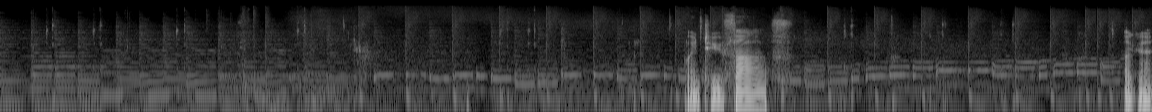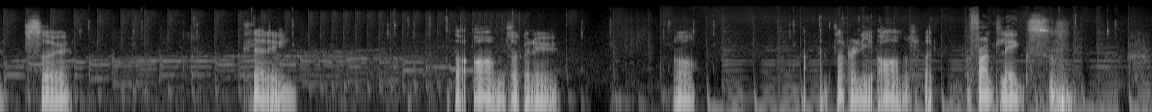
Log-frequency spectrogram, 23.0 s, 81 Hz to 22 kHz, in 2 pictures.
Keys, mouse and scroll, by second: 0.6 r, 1.0 g, 2.9 click, 4.9 click, 5.2 click, 7.6-7.9 scroll up 2, 7.9 z, 8.4 right click, 8.6 Tab, 8.9 z, 9.2-9.6 shift+middle drag, 9.6 alt+a, 9.9 shift+middle drag, 10.1 scroll up 1, 10.4 z, 11.0 click, 12.0 r, 12.4 g, 13.3 shift+middle click, 13.9 alt+a, 14.1 click, 14.5 g, 15.6 shift+middle click, 15.9 z, 16.2-16.5 scroll down 2, 16.5 alt+a, 17.3 drag, 17.7 g, 18.4 click, 18.7 g, 20.3 alt+a, 21.0 z, 22.0 alt+shift+right click, 22.3-23.0 typing.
